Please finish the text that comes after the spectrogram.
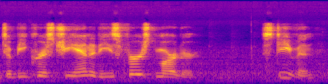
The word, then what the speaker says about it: Stephen: Stephen, and the older pronunciation of nephew, still maintained, were said to be the only cases where English ph isn't pronounced as /f/.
